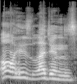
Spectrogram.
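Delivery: heavy, knowing, biting sarcasm. Talking about an anime match-up with another speaker: sarcastic. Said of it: "I'm being sarcastic".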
